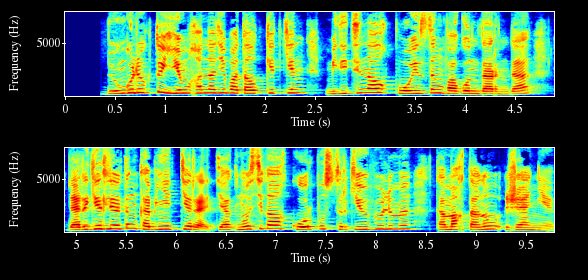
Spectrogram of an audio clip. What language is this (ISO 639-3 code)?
kaz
